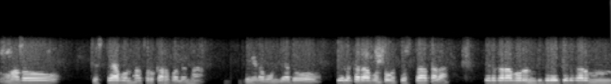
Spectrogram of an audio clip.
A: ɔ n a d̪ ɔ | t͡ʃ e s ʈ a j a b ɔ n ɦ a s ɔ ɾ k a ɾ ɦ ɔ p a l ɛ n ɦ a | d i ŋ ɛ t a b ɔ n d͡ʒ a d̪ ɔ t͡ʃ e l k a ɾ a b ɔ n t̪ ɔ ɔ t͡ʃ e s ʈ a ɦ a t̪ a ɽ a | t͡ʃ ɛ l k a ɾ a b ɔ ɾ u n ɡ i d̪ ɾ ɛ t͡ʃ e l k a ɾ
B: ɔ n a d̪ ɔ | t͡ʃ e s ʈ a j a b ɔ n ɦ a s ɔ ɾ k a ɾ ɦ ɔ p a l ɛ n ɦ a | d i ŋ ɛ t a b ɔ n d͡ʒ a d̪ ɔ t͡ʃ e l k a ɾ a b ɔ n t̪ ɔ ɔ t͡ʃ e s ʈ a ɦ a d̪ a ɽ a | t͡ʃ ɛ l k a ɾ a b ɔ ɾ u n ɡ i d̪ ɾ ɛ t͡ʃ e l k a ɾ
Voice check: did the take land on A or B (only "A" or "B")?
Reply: A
